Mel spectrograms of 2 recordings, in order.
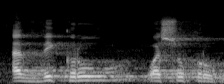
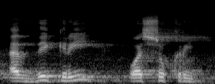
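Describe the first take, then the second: First: The words end in a u vowel. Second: The words end in an i vowel.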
